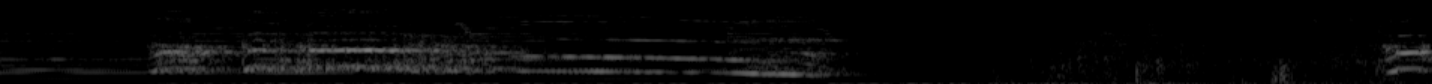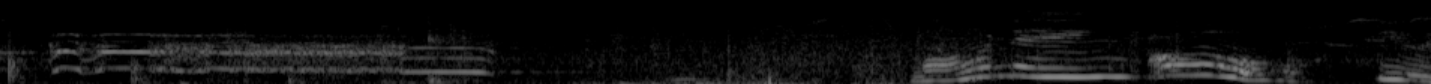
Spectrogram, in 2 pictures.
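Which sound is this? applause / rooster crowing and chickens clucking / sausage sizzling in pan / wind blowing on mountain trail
rooster crowing and chickens clucking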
